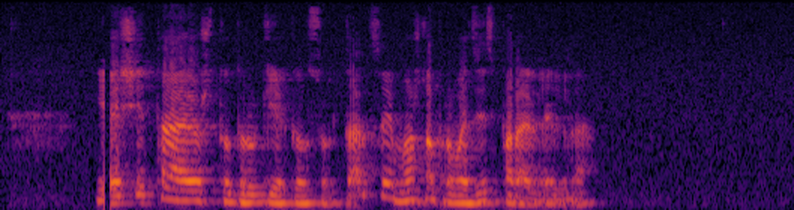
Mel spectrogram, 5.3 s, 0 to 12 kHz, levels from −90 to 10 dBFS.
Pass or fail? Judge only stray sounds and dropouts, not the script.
fail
